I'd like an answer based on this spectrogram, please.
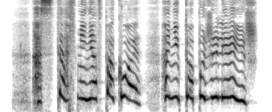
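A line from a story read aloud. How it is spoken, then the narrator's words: Shrill, thin, trembling cry. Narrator (Russian): визгливо выкрикнула она своим тонким дрожащим голосом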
